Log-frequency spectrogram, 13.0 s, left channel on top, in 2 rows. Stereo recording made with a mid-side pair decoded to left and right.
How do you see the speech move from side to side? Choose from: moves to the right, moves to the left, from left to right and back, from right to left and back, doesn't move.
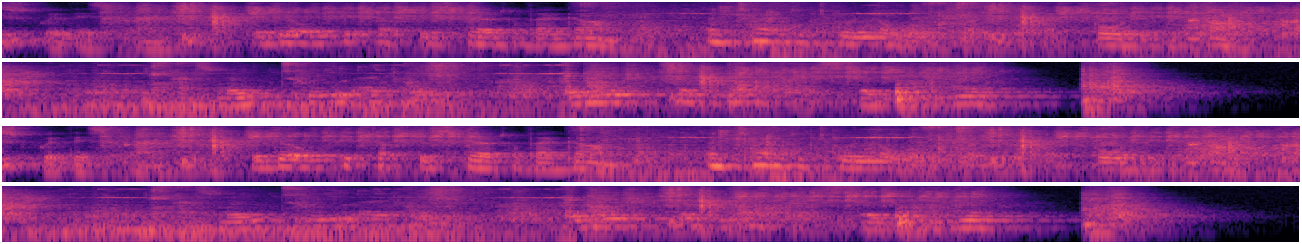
moves to the left.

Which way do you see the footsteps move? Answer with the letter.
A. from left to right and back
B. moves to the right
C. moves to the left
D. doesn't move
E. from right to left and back
C.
